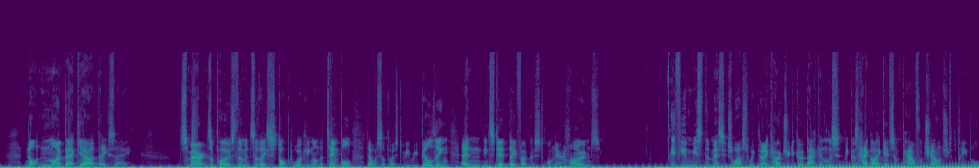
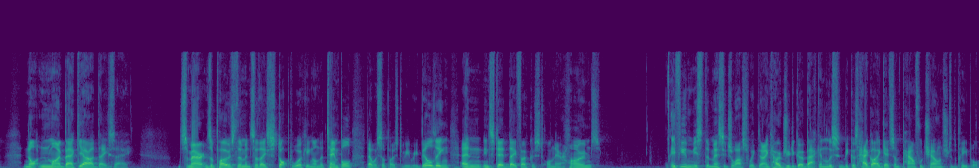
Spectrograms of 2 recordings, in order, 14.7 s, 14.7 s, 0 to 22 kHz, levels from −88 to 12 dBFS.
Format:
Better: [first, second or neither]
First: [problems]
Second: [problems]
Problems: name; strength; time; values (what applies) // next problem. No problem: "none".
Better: second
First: low rumble; loud; throughout; 4 dB below the speech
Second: none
